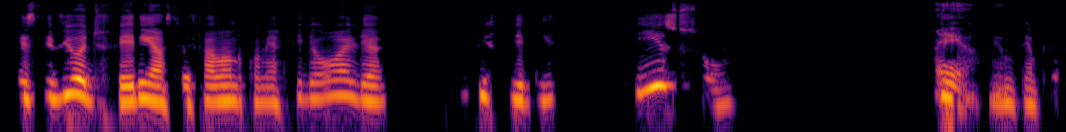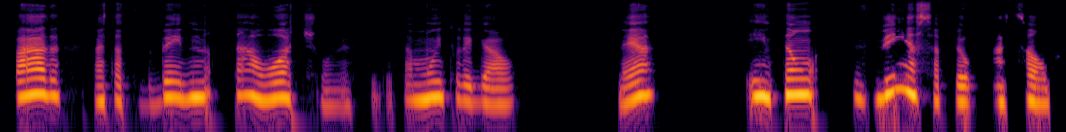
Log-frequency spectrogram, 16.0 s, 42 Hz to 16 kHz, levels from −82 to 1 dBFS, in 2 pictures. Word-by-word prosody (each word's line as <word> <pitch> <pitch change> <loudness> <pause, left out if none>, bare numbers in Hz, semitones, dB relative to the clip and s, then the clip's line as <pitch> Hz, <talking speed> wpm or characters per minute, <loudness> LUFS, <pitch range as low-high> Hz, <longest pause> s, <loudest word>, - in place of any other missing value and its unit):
Você 200 +1 -3
viu 230 +4 +4
a 215 - +9
diferença 170 -1 0
falando 170 0 -1
com 165 - -13
a - - -7
minha 160 -2 -7
filha, 190 -1 -8
olha, 190 -5 -3 0.7
feliz 185 -4 -5 0.6
isso. 320 - 0 1.5
É, 200 -3 +1
ao 195 -3 -20
mesmo 155 - -8
tempo 145 -1 -11
preocupada, 225 -2 +3 0.2
mas 170 0 -4
está 175 - -7
tudo 150 -3 -25
bem, 205 +4 0
nã 205 +2 +3 0.2
tá 225 -3 0
ótimo 185 -6 -1
minha 140 0 -19
filha, - - -27
tá 180 - -13
muito 200 +1 +1
legal, 160 -2 -5 0.8
né, 210 +8 +2 0.7
então 220 +2 +6 0.4
vem 245 +8 +4
essa 180 -7 +2
preocupação. 165 -1 -3
185 Hz, 130 wpm, -23 LUFS, 165-215 Hz, 1.5 s, a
